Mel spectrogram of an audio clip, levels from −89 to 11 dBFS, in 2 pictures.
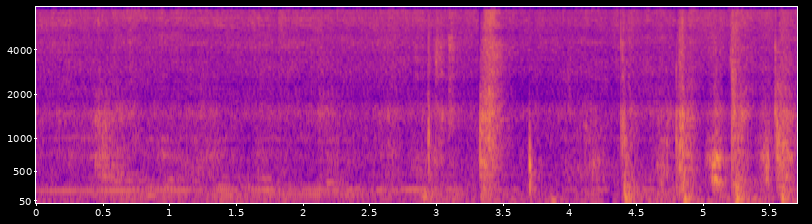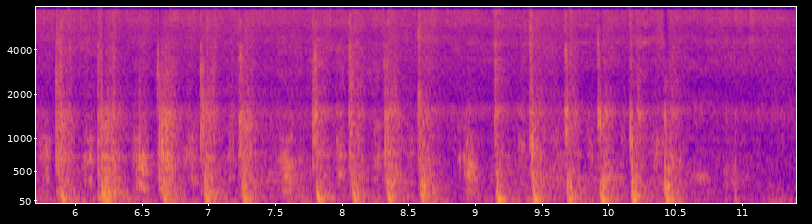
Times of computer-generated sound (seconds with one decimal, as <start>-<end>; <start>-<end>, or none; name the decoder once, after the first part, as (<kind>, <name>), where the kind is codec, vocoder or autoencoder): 0.0-11.4 (codec, SNAC)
